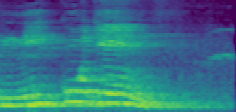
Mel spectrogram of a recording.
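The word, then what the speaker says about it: pnictogens: इस नाइट्रोजन family को हम निकोजेन्स भी कहते हैं, PNIKOGENS, निकोजेन्स। पी साइलेंट हियर, ध्यान दीजिए, इट इज निकोजेन्स।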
